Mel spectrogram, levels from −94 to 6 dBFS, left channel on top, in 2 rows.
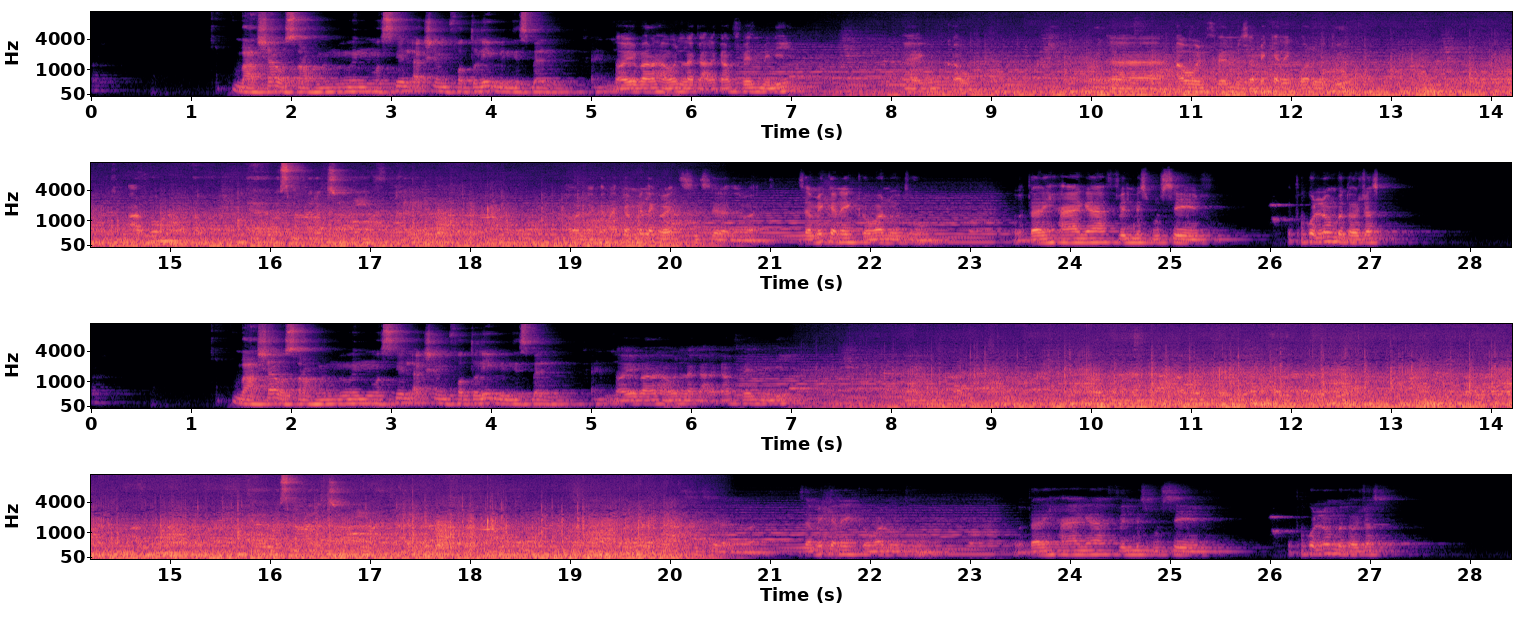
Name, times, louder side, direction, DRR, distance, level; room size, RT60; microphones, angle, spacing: voice 1, 1.4-4.7 5.0-5.3 10.0-10.3 15.2-15.4 15.8-17.8 22.4-22.5 26.0-26.2, equal, 5° left, 1.0 m, -30 dB
voice 2, 5.2-7.1 8.1-9.0 9.6-9.7 10.1-12.7 14.6-15.3 18.9-21.0 21.3-22.8 23.4-25.5 26.2-27.1, left 5 dB, 80° left, 0.4 m, -28 dB
sound 1, 6.4-23.2, left 1 dB, 20° left, 1.7 m, -37 dB
sound 2, 7.1-20.6, right 3 dB, 30° right, 0.4 m, -24 dB
9.4 x 7.5 x 4.4 m
head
